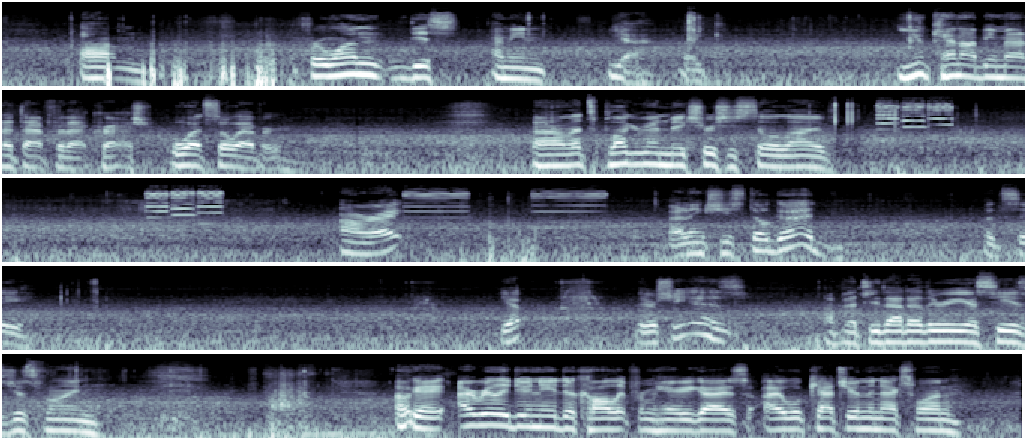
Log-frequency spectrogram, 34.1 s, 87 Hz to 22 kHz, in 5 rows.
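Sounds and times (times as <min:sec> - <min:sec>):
wind rumbling on microphone: 0:00.0 - 0:02.3
short beeps from motors: 0:12.6 - 0:13.3, 0:14.6 - 0:15.2, 0:16.3 - 0:17.8.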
